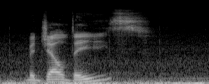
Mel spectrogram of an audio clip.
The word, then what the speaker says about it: McDonald's: Majeldis? That's how you say it in French.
